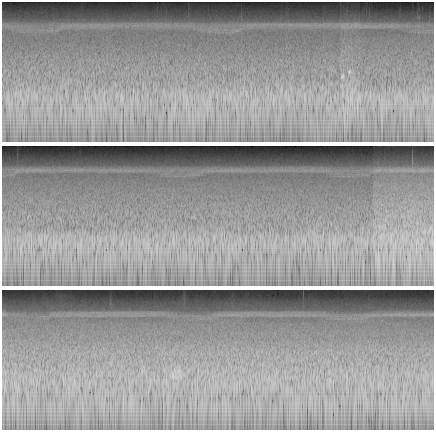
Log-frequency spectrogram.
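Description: Steady rushing of running stream water, which gets louder about two-thirds of the way through, with a steady high-pitched buzz above it that shifts slightly in pitch every second or two.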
